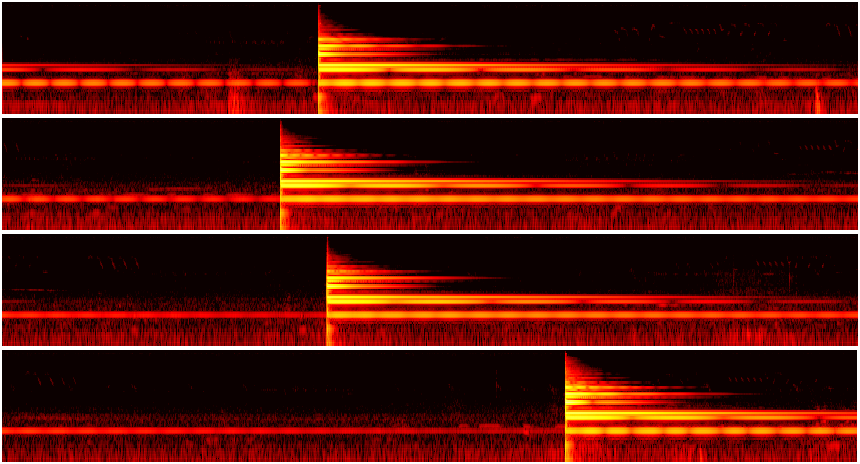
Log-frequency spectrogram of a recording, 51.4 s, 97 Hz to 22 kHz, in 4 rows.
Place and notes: Rue Roger Salengro, Millonfosse, France - MillonFosse - Département du Nord - Le Calvaire - Tintement.
MillonFosse - Département du Nord
Le Calvaire.
Tintement.
19 April, 14:00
